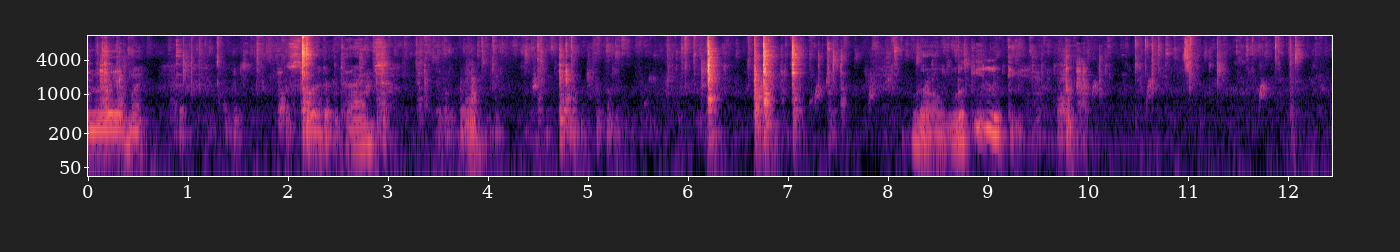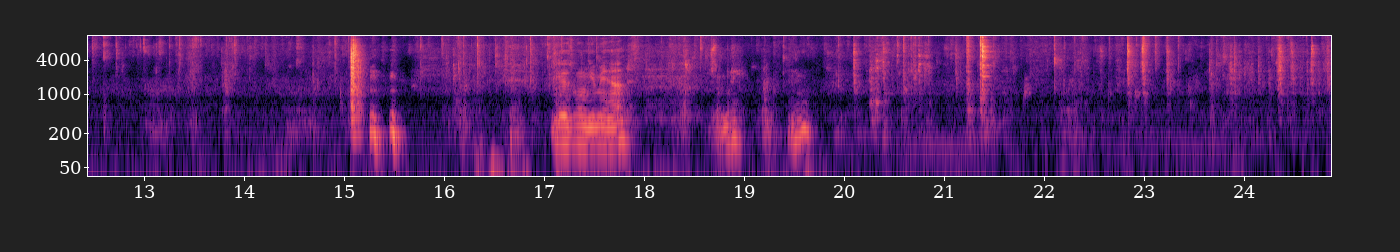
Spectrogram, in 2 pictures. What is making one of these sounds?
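Metal tools clink and click against metal.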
